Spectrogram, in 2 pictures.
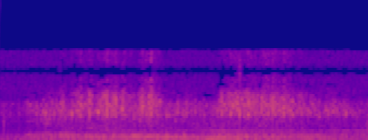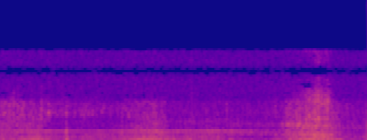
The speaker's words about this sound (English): That plane in center of formation. Oh, yes. Is dropping out of line and circling for a landing.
